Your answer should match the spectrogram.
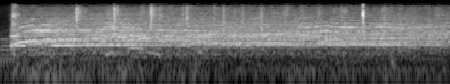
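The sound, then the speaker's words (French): Hundreds of people cheer and shout in relief outdoors in the evening in front of the courthouse in Minneapolis, USA, after Derek Chauvin was found guilty of murder: a dense, steady roar of many voices with occasional sharper cries and whoops rising above it, loud and continuous throughout. “Des cris de soulagement, des larmes, des embrassades, des centaines de personnes ont laissé hier soir éclater leur joie devant le tribunal de Minneapolis aux États-Unis.”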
